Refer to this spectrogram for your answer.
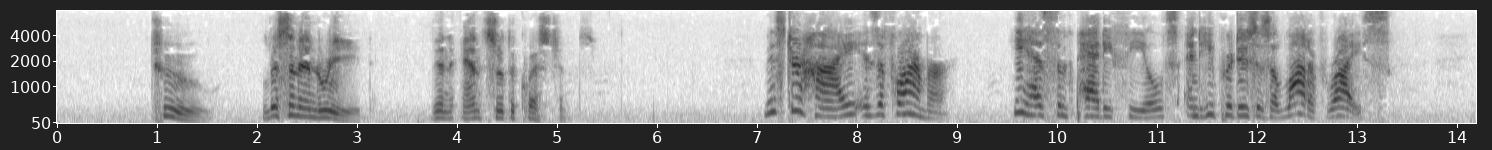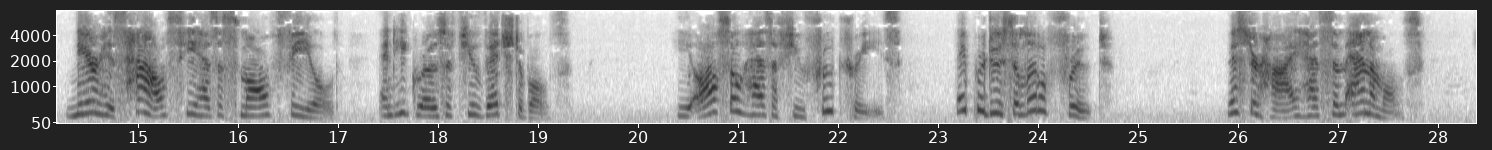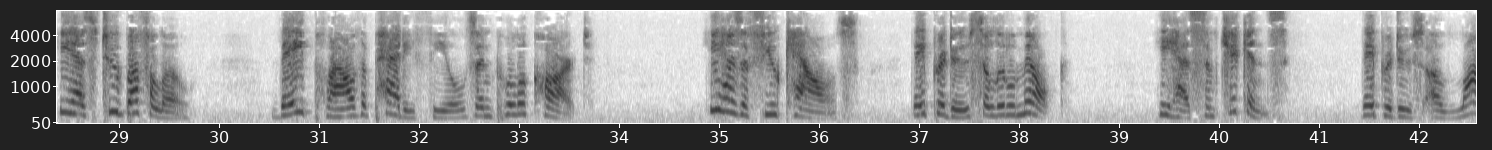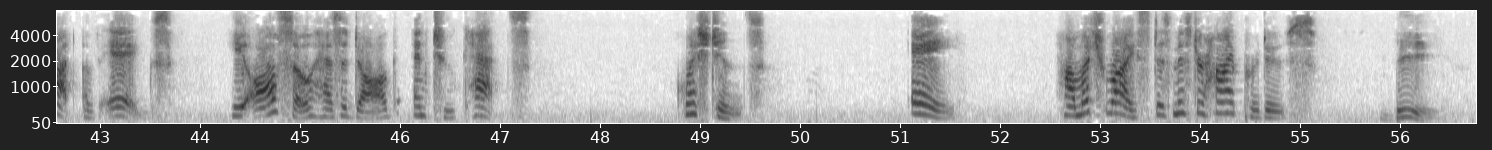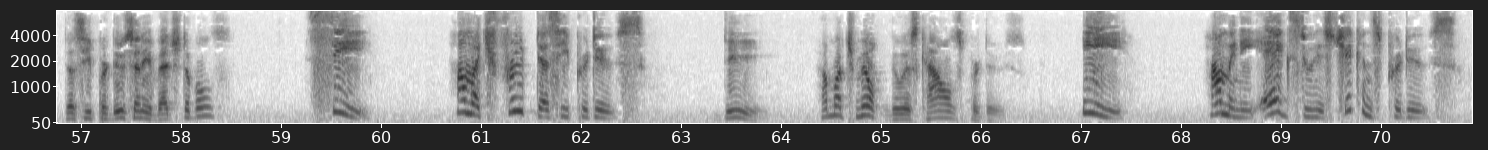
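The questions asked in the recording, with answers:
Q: How much rice does Mr. High produce?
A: A lot of rice

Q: Does he produce any vegetables?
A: Yes, a few vegetables

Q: How much fruit does he produce?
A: A little fruit

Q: How much milk do his cows produce?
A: A little milk

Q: How many eggs do his chickens produce?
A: A lot of eggs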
